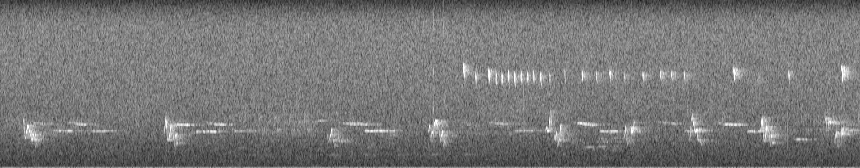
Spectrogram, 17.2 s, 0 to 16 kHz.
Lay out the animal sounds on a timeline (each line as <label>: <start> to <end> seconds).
Red-eyed Vireo (Vireo olivaceus): 0.0 to 17.2 seconds
Black-capped Chickadee (Poecile atricapillus): 0.5 to 2.5 seconds
Black-capped Chickadee (Poecile atricapillus): 3.3 to 5.2 seconds
Black-capped Chickadee (Poecile atricapillus): 6.8 to 8.0 seconds
Eastern Chipmunk (Tamias striatus): 9.1 to 17.2 seconds
Black-capped Chickadee (Poecile atricapillus): 9.6 to 10.8 seconds
Black-capped Chickadee (Poecile atricapillus): 11.5 to 12.5 seconds
Black-capped Chickadee (Poecile atricapillus): 13.0 to 15.4 seconds
Black-capped Chickadee (Poecile atricapillus): 16.5 to 17.2 seconds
